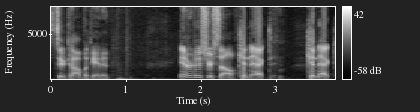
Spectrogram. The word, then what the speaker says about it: Knecht: Knecht, like connect the dots. Well, that's there easy. you go. Real short and simple. Knecht.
